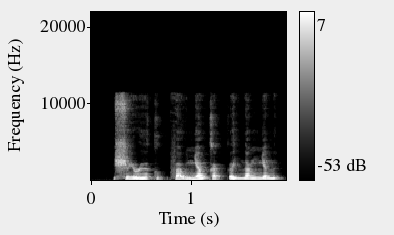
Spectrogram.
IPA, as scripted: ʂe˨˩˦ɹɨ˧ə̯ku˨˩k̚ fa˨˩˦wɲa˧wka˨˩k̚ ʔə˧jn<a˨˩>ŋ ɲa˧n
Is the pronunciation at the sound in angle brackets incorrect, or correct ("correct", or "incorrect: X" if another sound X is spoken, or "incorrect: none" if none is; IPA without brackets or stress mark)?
incorrect: a˧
